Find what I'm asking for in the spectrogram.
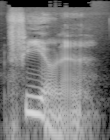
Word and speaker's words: Fiona: I've been saying my name kind of weird in the last episode, and then I just said it weird again. I'd like to address that my name is actually pronounced Fiona.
